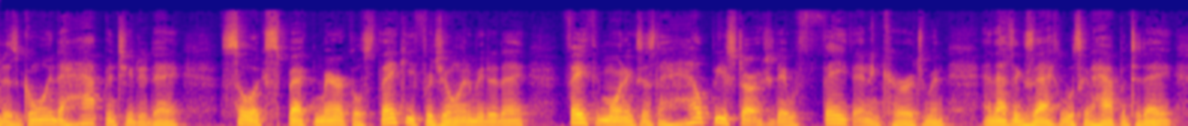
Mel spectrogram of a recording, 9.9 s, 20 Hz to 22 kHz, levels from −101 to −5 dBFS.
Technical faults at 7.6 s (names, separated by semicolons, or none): none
